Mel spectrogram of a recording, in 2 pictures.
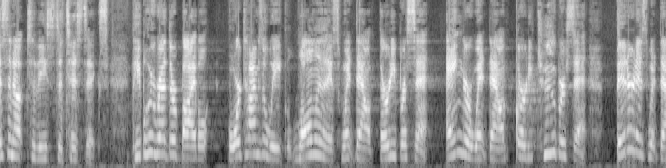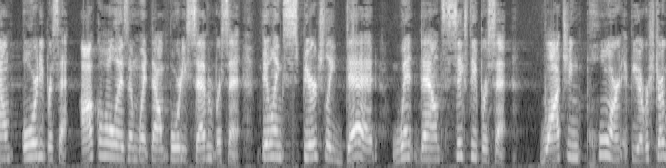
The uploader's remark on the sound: live at Freshwater Church on Sunday the 9th of July 2023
